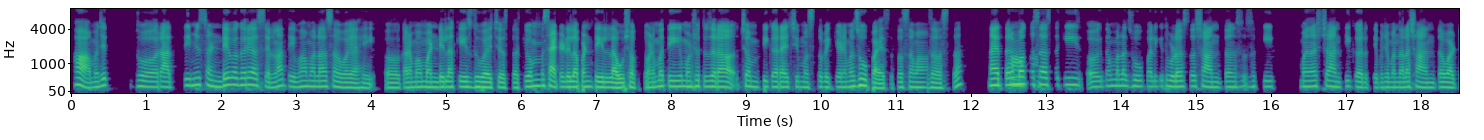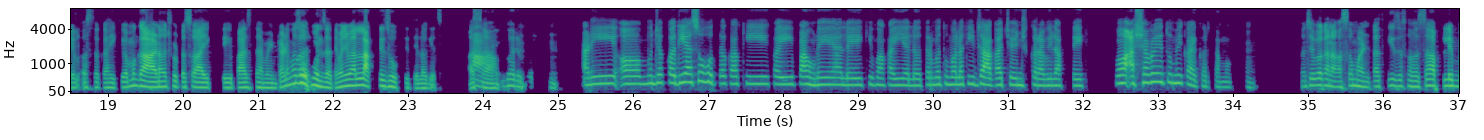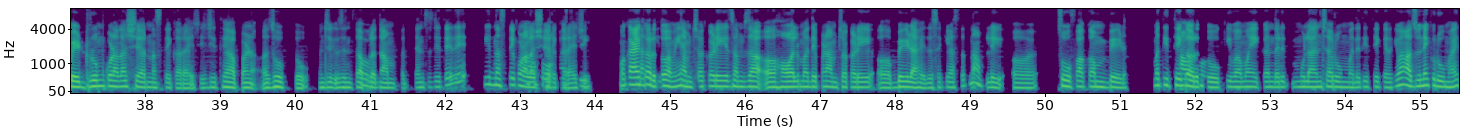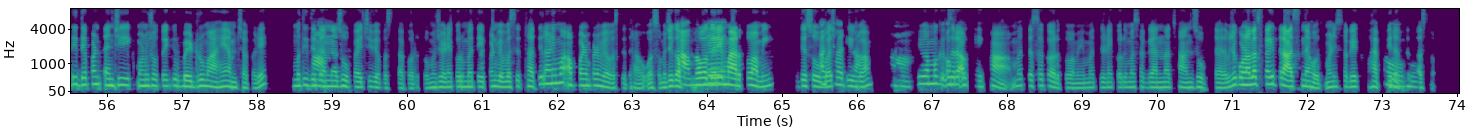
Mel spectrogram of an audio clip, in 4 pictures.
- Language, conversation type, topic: Marathi, podcast, झोपेची जागा अधिक आरामदायी कशी बनवता?
- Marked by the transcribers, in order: other background noise; in English: "चेंज"; in English: "बेडरूम"; in English: "शेअर"; in English: "शेअर"; tapping; in English: "बेडरूम"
